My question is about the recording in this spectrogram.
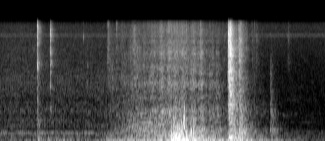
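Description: Elevator door sliding along with a rumble that builds and peaks, then stopping with a sharp thud and a smaller knock, after two light clicks about a second in.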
